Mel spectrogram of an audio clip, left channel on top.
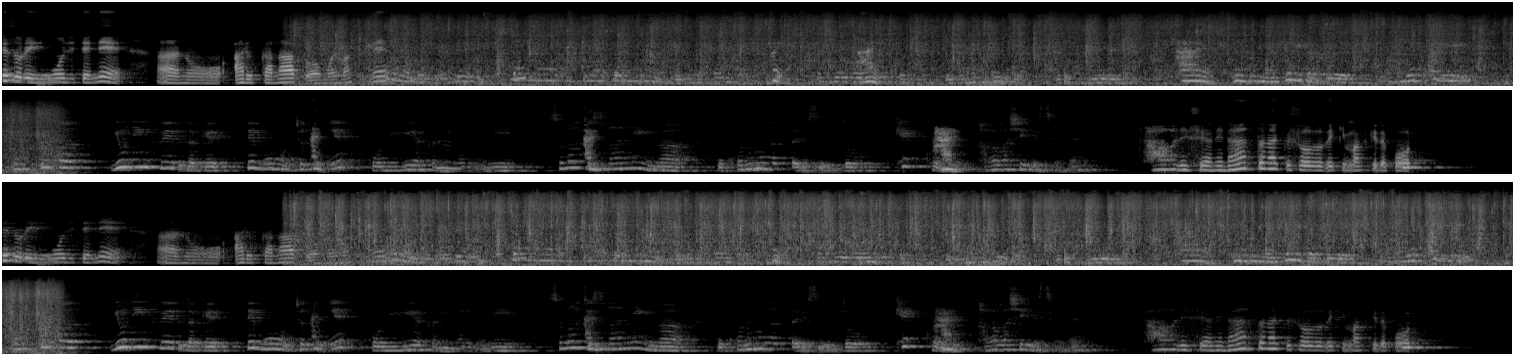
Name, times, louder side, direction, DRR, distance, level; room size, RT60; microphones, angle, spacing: voice 1, 0.0-3.9 5.1-5.2 7.7-7.8 8.5-8.8 11.7-12.1 13.0-13.2 14.5-14.8 15.5-15.7 18.2-18.3 19.5-19.7 20.9-21.1 22.6-22.8 24.4-24.7 26.5-29.2, left 5 dB, 65° left, 17 dB, 0.5 m, -34 dB
sound 1, 2.8-15.7, right 6 dB, 40° right, 1.0 m, -35 dB
voice 2, 3.9-7.8 8.1-11.3 12.3-13.5 13.8-14.7 15.2-15.9 16.2-17.3 17.6-18.5 18.8-20.3 20.6-21.9 22.3-23.7 24.0-25.9 29.1-29.2, right 1 dB, 10° right, 1 dB, 2.8 m, -38 dB
10.5 x 7.1 x 8.2 m, 0.72 s
head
